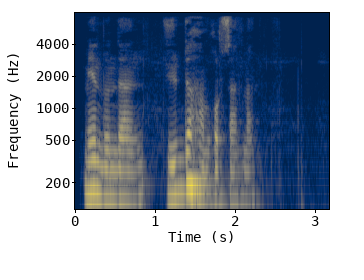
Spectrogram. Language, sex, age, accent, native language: Uzbek, male, 18-24, Farg'ona, Uzbek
